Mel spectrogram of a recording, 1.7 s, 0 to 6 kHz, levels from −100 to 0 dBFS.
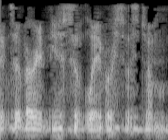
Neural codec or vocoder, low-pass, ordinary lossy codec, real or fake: autoencoder, 44.1 kHz, a latent of 192 numbers a frame, MeloTTS; 5.4 kHz; MP3, 24 kbps; fake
